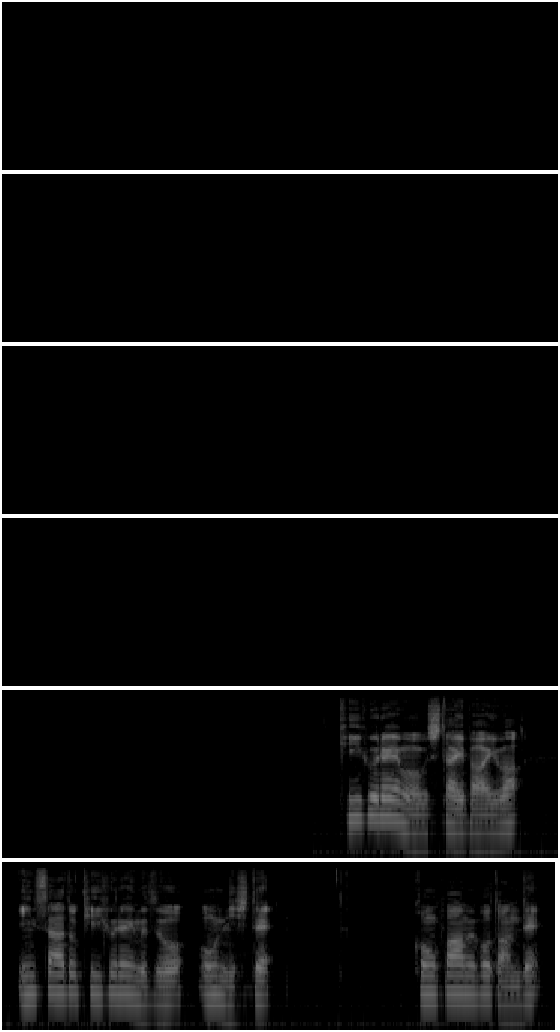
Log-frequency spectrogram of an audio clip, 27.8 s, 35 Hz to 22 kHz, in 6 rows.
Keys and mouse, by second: 1.3-3.1 drag, 5.6-7.4 middle drag, 7.5 middle click, 9.2-11.0 drag, 11.0-12.6 middle drag, 14.3 middle click, 14.5 middle click, 18.3-19.9 middle drag, 20.0 middle click, 20.5 middle click, 24.5 click, 24.5 middle click, 25.0 click, 26.4 middle click.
